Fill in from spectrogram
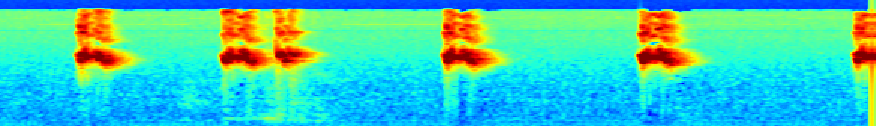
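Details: Caged budgerigar on its own, chirping: loud, sharp, bright chirps with a buzzy edge, given singly or as a quick double, repeated roughly every second, with silence between.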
